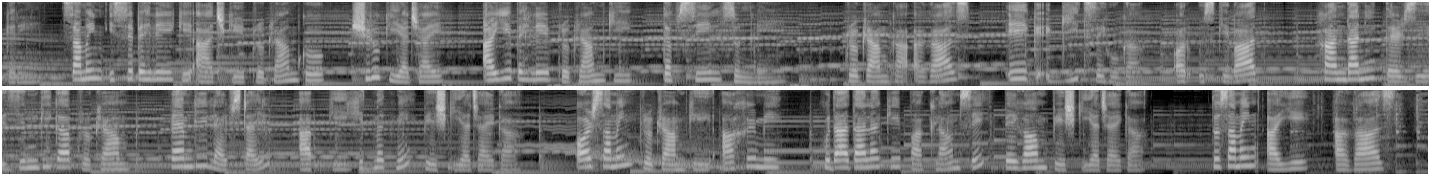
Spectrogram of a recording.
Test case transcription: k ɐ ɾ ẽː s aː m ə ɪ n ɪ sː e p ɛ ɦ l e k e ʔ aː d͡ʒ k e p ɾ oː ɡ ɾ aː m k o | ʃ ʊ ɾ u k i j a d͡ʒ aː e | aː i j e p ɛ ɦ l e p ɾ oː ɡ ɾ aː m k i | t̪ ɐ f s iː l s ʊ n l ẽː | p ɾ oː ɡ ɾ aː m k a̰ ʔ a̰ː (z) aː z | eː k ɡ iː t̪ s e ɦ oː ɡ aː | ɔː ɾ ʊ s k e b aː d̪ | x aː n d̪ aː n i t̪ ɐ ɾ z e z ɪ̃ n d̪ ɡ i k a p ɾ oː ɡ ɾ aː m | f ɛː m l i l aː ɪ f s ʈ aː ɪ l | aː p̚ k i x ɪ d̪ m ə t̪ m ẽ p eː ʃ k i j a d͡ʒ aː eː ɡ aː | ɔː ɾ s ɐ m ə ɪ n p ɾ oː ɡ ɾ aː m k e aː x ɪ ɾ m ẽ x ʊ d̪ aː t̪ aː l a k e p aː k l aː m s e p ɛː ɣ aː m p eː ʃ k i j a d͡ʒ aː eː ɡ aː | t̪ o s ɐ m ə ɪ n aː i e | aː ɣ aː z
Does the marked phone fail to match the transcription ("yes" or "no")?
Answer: yes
